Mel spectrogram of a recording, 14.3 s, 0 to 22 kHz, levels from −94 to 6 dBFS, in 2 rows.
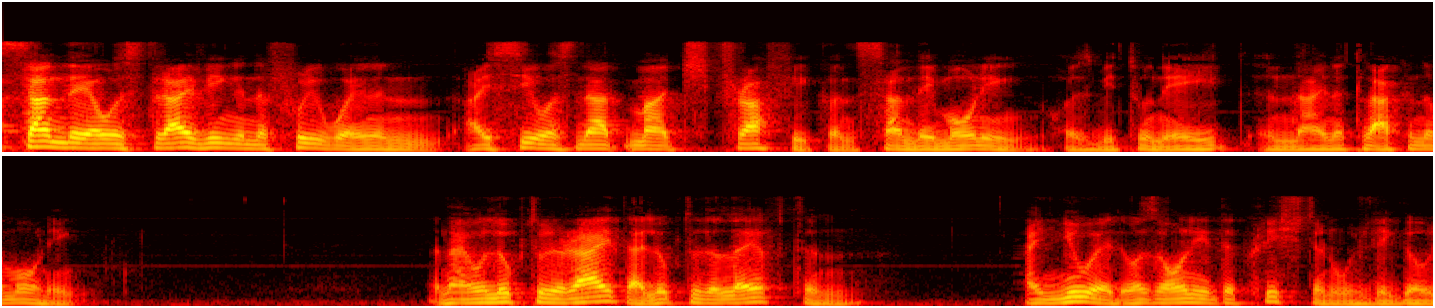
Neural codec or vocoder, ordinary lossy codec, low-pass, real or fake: none; AAC, 32 kbps; 7.2 kHz; real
